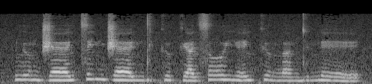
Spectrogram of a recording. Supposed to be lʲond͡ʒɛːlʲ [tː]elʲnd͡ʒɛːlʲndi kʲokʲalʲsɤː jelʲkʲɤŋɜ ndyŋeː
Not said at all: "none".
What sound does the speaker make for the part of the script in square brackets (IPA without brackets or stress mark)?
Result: t͡s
